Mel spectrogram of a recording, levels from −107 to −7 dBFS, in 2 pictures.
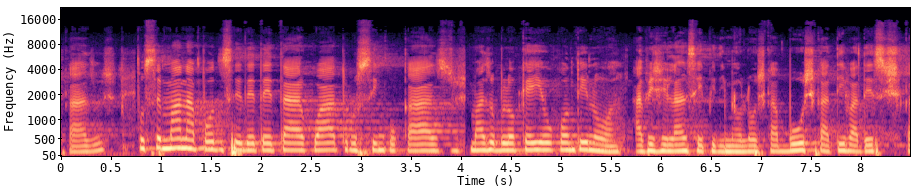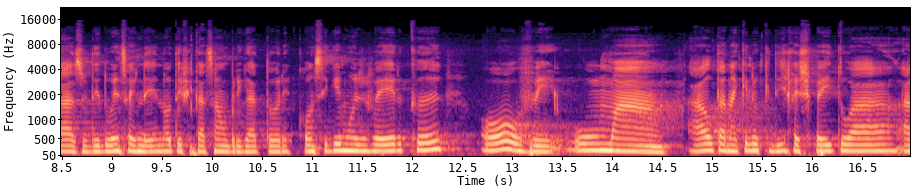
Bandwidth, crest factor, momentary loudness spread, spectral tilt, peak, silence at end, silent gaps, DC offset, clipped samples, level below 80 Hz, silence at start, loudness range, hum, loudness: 10 kHz; 16 dB; 6 LU; -6 dB/octave; -2 dBFS; 0 s; none; under 0.1%; under 0.1%; -44 dBFS; 0 s; 2 LU; none; -17 LUFS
